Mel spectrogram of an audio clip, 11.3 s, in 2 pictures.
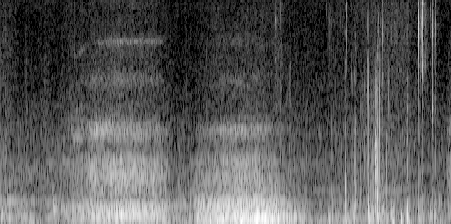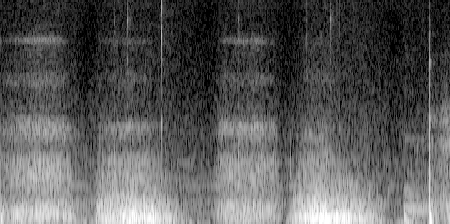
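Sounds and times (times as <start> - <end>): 
ear blowing: 1.0 - 3.8, 5.6 - 11.2
wet mouth clicks and crackles: 4.3 - 5.5.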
